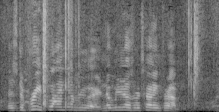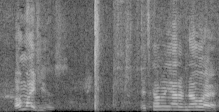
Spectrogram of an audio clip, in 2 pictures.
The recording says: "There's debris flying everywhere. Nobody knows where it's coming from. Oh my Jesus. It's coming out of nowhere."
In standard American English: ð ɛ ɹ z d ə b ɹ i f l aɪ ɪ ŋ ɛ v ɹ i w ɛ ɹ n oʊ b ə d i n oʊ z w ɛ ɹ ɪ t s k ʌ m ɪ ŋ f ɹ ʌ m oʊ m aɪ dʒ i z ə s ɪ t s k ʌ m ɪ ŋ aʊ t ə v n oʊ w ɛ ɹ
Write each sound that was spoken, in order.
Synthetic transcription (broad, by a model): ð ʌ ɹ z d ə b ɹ i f l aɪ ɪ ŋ ɛ v ɹ i w ɛ ɹ n oʊ b ə d i n oʊ z w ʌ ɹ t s k ʌ m ɪ ŋ f ɹ ʌ m oʊ m aɪ dʒ i z ə s ɪ t s k ʌ m ɪ ŋ aʊ t ə v n oʊ w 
